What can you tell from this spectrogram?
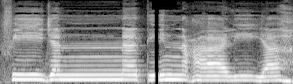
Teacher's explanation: جنة تین کیونکہ آگے عین ہمارے پاس آ رہا ہے تو بغیر غننے کے ہم نے نون کو ادا کرنا ہے ٹھیک ہے نون واضح ہوگا کلیئر ہوگا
